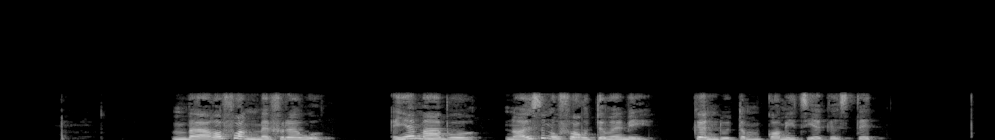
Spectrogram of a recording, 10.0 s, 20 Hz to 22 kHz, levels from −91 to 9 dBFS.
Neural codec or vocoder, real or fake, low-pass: none; real; 7.2 kHz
